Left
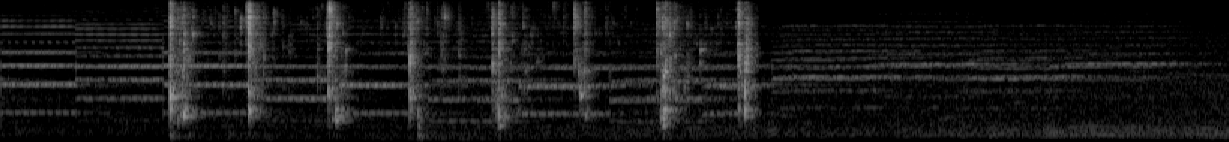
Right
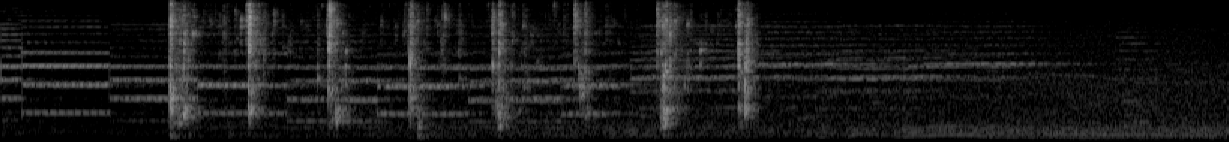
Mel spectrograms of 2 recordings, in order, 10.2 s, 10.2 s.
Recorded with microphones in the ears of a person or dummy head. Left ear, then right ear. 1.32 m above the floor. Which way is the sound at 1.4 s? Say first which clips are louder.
Left 1 dB; 15° left (ahead or behind).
